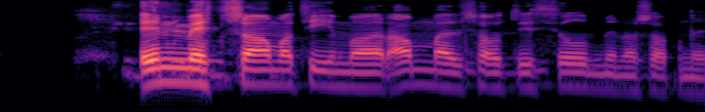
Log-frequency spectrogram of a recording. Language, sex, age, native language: Icelandic, male, 14, Icelandic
